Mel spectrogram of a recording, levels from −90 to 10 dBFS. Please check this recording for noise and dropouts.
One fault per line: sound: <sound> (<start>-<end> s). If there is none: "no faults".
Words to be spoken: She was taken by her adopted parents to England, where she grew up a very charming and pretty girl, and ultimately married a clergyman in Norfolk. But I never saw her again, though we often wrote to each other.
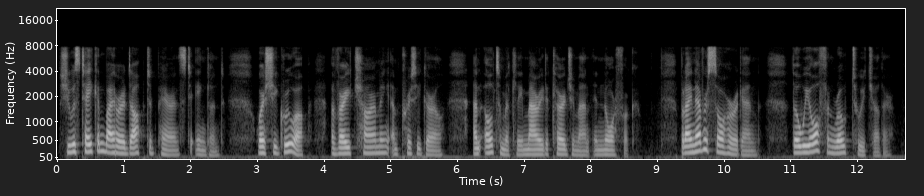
no faults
